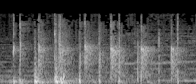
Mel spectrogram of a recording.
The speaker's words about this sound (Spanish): Muy bien, aplauso muy, muy bonito. Muy improvisado.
